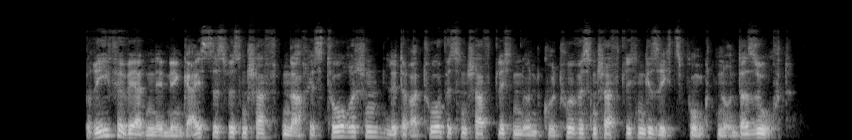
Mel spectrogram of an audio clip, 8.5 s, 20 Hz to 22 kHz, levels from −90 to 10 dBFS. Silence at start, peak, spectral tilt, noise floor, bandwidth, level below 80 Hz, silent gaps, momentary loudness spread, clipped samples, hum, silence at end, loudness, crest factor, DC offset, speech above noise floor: 0.85 s; -4 dBFS; -6 dB/octave; under -90 dBFS; 9.6 kHz; -62 dBFS; none; 6 LU; under 0.1%; none; 0.7 s; -19 LUFS; 16 dB; under 0.1%; over 72 dB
